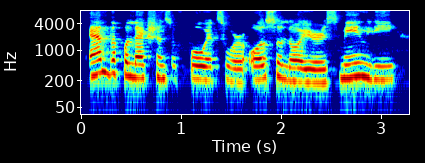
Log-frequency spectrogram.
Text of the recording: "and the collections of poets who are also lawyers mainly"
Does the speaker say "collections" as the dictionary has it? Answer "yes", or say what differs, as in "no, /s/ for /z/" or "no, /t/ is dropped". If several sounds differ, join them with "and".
no, /s/ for /z/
